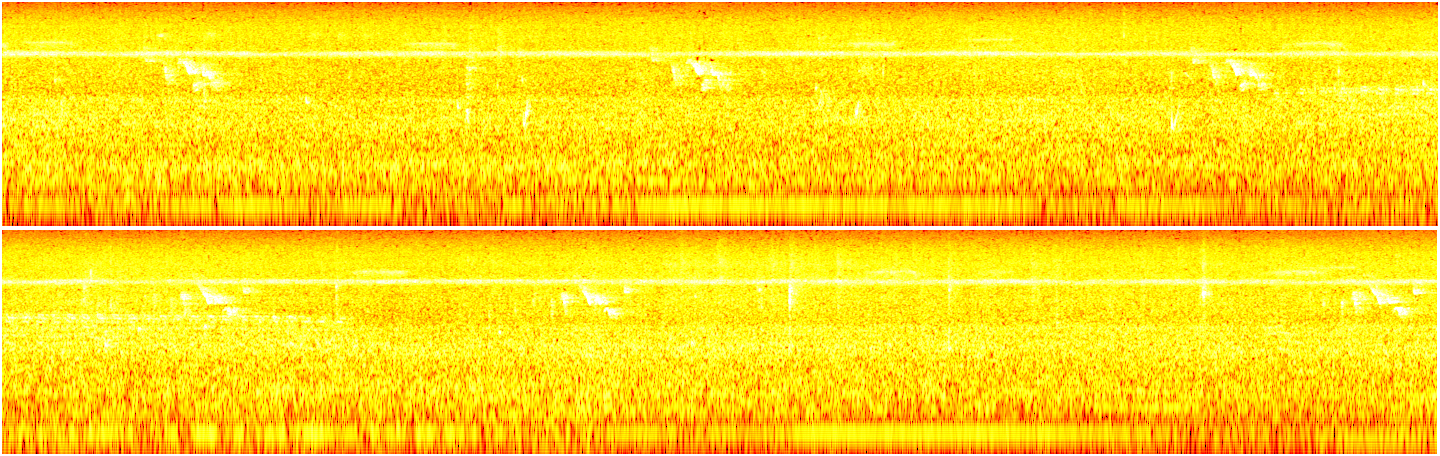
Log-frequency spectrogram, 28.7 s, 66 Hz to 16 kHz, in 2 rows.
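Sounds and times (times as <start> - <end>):
steady high insect whine at a wildlife refuge: 0.0 - 28.7.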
